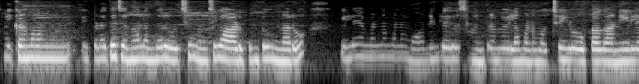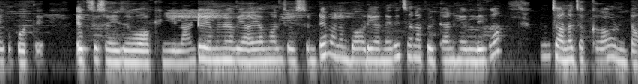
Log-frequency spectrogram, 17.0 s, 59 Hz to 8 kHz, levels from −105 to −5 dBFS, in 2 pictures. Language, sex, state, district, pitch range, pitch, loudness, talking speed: Telugu, female, Telangana, Nalgonda, 230-260 Hz, 240 Hz, -24 LUFS, 125 wpm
